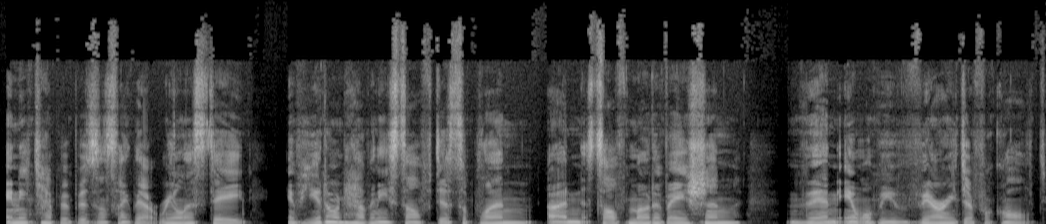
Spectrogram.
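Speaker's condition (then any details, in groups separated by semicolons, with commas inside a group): Cleft lip and palate; about 50-some years ago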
